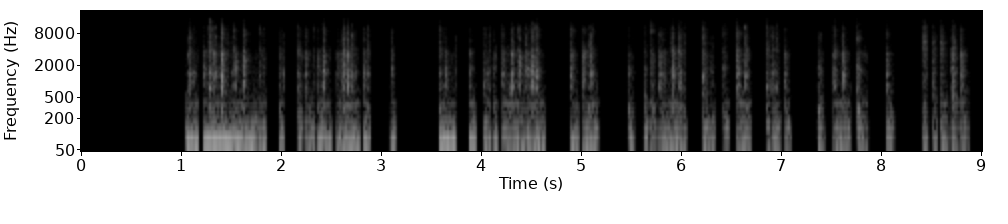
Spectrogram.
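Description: Keys clatter quickly on a keyboard.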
